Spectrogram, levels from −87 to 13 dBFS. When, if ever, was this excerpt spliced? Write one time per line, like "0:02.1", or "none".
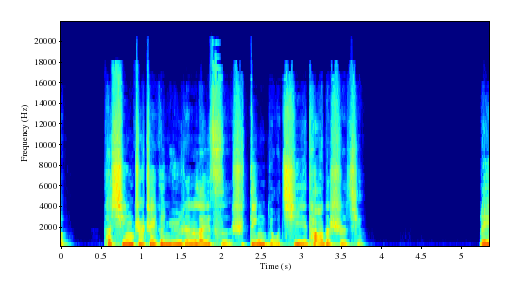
none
